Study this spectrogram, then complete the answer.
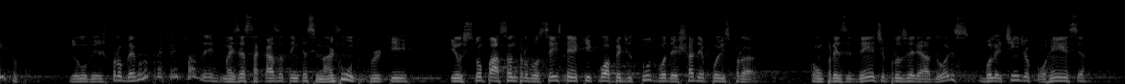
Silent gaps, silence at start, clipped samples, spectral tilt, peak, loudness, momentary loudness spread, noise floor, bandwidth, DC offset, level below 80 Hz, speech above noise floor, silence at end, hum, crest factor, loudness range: none; 0 s; under 0.1%; -6 dB/octave; -24 dBFS; -42 LUFS; 9 LU; -62 dBFS; 10.5 kHz; under 0.1%; -70 dBFS; 21 dB; 0.1 s; none; 18 dB; 2 LU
